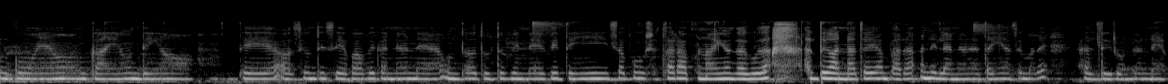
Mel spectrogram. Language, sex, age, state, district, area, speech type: Dogri, female, 18-30, Jammu and Kashmir, Kathua, rural, spontaneous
